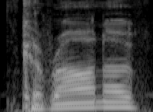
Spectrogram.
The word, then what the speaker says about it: Carano: You're the one that was literally trying to suck off Gina Carano, or Caroni, or however the fuck you pronounce it. Carano, and saying, oh, they need to boycott Disney.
